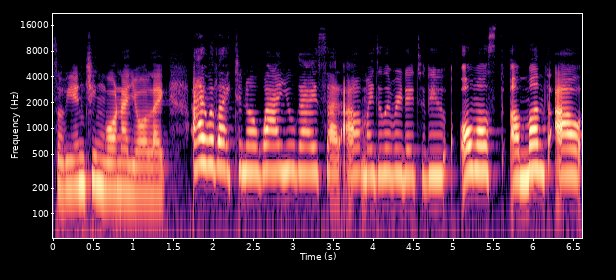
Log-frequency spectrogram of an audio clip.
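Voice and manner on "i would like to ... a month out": put-on sassy, demanding, pitched-up tone with attitude. Retelling a call to a company about a late delivery date, with put-on attitude. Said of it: "So then I got an attitude".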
